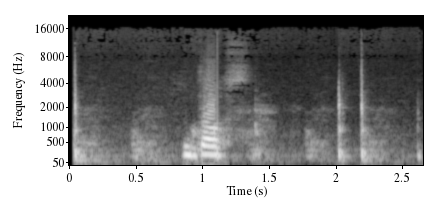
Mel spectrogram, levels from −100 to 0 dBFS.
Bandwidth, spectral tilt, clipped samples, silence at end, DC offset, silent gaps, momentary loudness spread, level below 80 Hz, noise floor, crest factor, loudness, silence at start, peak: 16 kHz; -7 dB/octave; under 0.1%; 0 s; under 0.1%; none; 24 LU; -48 dBFS; -39 dBFS; 16 dB; -15 LUFS; 0.05 s; -2 dBFS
